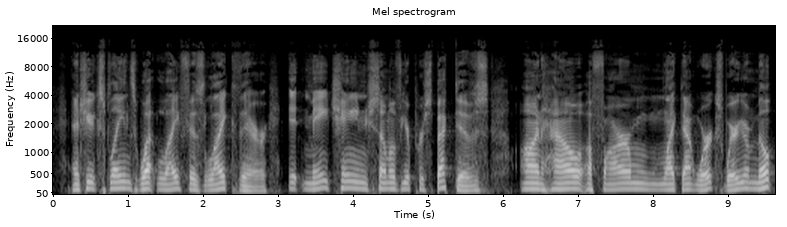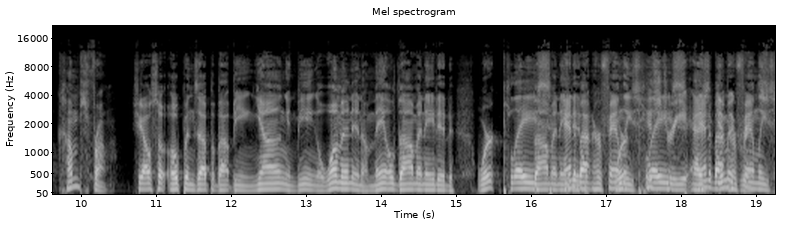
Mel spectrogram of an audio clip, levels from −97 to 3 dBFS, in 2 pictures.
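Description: Speech, with a doubled audio track from 15.97 s to the end: a second full-band copy, about as loud as the original and trailing by roughly two seconds, cuts in abruptly with no decay or room colour, likely from a slower second capture path or a misaligned edit.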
